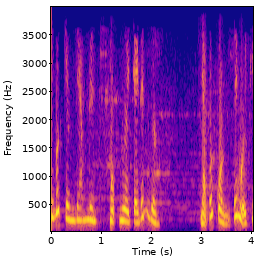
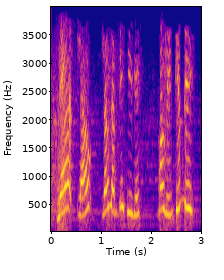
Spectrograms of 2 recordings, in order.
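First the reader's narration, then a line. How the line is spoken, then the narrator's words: Young woman's panicked scream. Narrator (Vietnamese): Bỗng sau lưng lão có tiếng một thiếu nữ la lên thất thanh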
